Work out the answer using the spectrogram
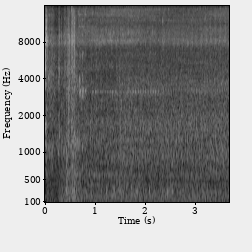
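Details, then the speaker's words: Kubota GT-3 mini tractor, 4-cylinder liquid-cooled diesel, 570 engine hours, started cold on a chilly day with clutch pressed: fires at once and settles into a soft, quiet, even idle with no knocks or misses; normal. "Но, тем не менее, трактор запустился без каких-либо проблем. Работает мягко. И даже тихо."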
